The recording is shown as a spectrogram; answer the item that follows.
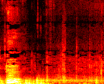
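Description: A man's voice trailing off with a falling pitch in the first half-second, then low background noise with a few faint knocks.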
